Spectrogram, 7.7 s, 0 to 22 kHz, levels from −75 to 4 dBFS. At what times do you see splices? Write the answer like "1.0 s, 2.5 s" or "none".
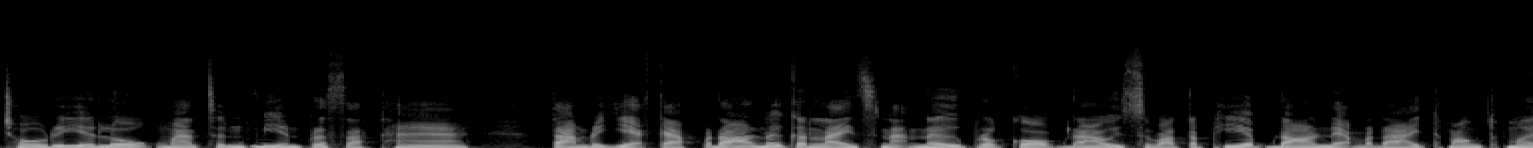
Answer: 1.3 s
